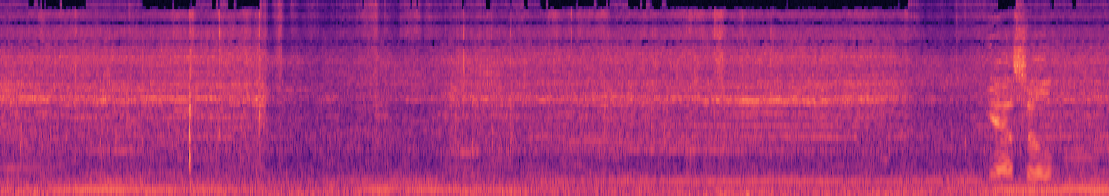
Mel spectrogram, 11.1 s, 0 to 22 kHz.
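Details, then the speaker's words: 2000 Toyota Tundra SR5 4.7L V8 idling after sitting a few days, with low power steering fluid refilled before: steady whine that swells as the wheel is turned left and right, from a failing power steering pump needing replacement. "can hear the power steering pump is bad and you can tell by hearing a whining sound when you hear that whining sound that means you have a bad power string pump you need to replace it"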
